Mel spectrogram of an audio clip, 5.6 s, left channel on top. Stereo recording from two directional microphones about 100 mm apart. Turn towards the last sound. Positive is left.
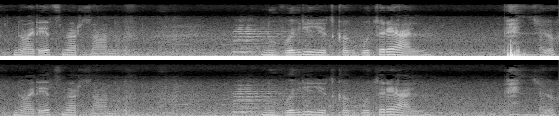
turn(degrees=30)  # may be behind; listen again after turning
